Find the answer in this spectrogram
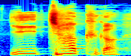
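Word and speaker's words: יצחק: 이삭을이 히브리 발음으로 하면 이차하크입니다. 이차하크가 한자로 갔다가이 한글 음욕으로 하니까 이삭이 된 거예요.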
